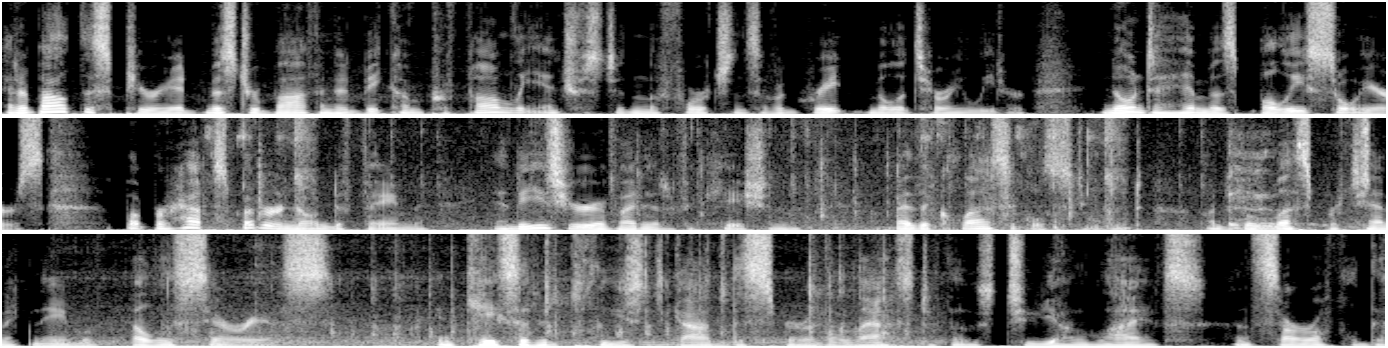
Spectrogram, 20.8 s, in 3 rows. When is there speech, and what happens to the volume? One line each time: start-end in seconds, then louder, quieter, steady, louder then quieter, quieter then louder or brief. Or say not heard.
0.0-20.7 steady.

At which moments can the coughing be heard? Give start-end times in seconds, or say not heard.
12.3-13.6.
